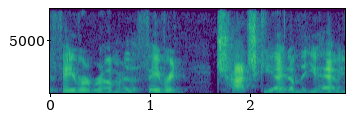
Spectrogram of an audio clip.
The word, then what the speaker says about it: tchotchke: with just saying it and then people say chachaka Jessica yeah that's what the pronunciation guide says cha cha cha chica yeah yeah but I don't like that I like tchotchke oh yeah yeah always remember where you were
